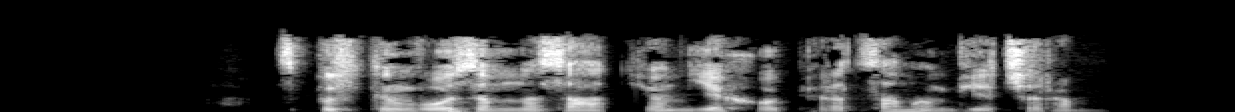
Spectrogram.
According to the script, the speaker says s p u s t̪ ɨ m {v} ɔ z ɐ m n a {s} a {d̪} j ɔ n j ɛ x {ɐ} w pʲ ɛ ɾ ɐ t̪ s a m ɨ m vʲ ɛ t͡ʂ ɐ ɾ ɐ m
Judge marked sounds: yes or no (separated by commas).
yes, no, no, yes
